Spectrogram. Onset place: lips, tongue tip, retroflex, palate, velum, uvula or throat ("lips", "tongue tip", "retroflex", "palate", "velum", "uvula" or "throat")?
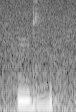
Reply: tongue tip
